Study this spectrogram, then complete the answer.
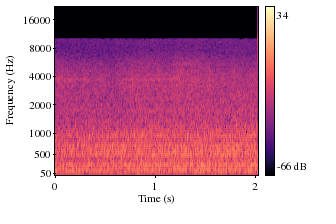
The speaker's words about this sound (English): I'm stuck in traffic. It's very difficult. It's very difficult to talk about encouraging one another in Christ when I'm in this kind of rainy day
